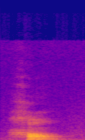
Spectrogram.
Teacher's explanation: look at my mouth when i say oh oh it's almost like an o and a w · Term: o sound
